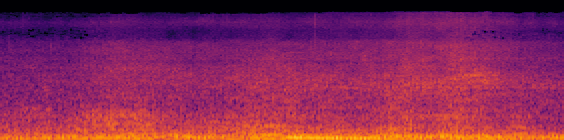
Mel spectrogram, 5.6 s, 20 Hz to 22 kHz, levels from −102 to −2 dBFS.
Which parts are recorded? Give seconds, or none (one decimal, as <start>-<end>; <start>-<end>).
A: 0.0-1.1; 4.5-5.6

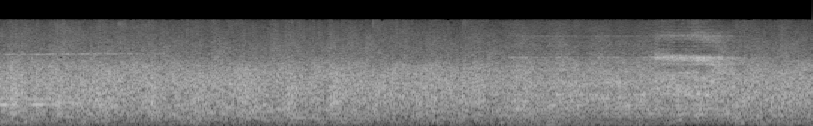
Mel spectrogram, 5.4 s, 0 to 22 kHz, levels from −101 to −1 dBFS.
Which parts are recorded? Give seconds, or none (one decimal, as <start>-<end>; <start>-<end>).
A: 0.0-3.4; 4.9-5.4

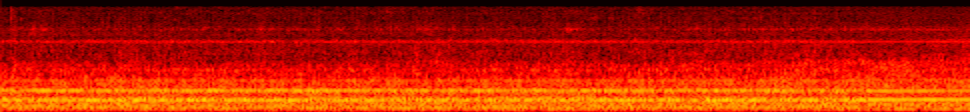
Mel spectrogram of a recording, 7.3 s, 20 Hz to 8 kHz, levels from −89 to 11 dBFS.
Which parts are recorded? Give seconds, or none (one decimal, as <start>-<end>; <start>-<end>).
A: 6.5-7.3

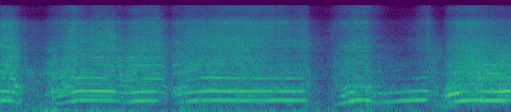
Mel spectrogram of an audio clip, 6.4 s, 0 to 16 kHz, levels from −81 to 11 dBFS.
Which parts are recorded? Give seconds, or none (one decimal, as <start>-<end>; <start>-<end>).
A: 0.7-2.1

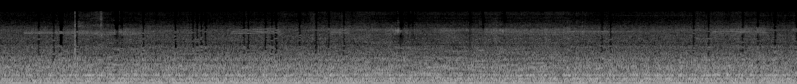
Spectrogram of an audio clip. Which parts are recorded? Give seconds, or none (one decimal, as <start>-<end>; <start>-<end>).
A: 0.0-0.9; 1.4-3.7; 5.7-8.0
